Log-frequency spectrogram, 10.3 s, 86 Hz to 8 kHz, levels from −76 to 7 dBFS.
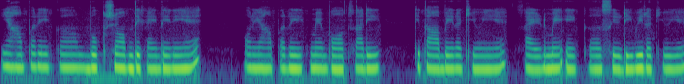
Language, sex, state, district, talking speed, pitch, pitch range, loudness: Hindi, female, Goa, North and South Goa, 165 wpm, 200 Hz, 200-210 Hz, -15 LUFS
